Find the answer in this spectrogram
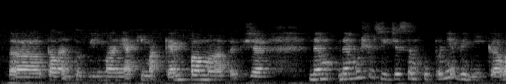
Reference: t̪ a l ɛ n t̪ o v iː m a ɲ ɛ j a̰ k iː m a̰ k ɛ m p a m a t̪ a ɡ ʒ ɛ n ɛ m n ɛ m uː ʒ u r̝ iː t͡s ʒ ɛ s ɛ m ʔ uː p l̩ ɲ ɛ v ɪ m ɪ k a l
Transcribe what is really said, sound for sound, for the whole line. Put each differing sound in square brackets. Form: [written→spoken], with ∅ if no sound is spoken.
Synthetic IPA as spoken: t̪ a l ɛ n t̪ o v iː m a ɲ ɛ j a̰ k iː m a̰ k ɛ m p a m a t̪ a ɡ ʒ ɛ n ɛ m n ɛ m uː ʒ u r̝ iː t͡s ʒ ɛ s ɛ m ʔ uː p l̩ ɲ ɛ v ɪ [m→ɲ] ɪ k a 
